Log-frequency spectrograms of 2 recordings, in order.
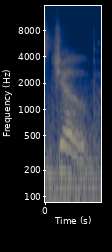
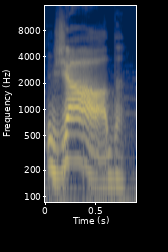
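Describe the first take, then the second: First: "Job" said with a long o, like "jobe"; pronunciation. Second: "job" said like the word for work, short o; pronunciation. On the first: [name] correcting [name], "Job" with a long o. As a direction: say "Job" rhyming with robe. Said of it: "I'm pretty sure it's Job". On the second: [name] correcting [name], "job" with a short o. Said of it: "It's pronounced job". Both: Shown as a demonstration.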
